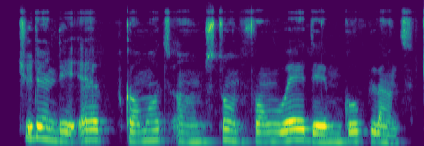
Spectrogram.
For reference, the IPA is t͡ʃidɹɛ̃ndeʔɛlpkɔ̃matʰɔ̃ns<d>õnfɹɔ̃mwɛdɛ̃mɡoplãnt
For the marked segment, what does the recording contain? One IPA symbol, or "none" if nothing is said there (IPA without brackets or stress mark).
t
